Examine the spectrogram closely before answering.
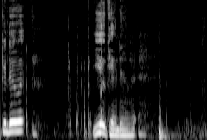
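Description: A plastic connector snaps into place.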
